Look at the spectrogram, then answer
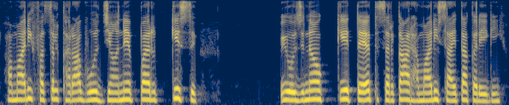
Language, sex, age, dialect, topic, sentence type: Hindi, female, 25-30, Kanauji Braj Bhasha, agriculture, question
